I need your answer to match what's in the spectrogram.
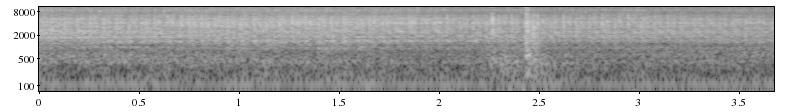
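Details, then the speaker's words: Toyota FJ Cruiser idling with A/C on, whose A/C switch blinks after 1–2 hours (replacing the compressor relay did not fix it); the compressor whirrs loudly and stays noisy even after oil was added, cause unknown. "So maingay pa rin yung compressor kahit nalagay na ako ng langis, hindi pa rin nawala yung ingay."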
